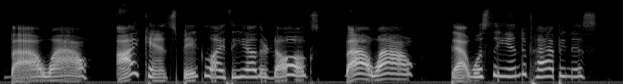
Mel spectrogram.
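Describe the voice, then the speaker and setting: A woman's put-on character voice, extremely high-pitched and sad, at a fairly slow pace. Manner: sad, woeful.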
